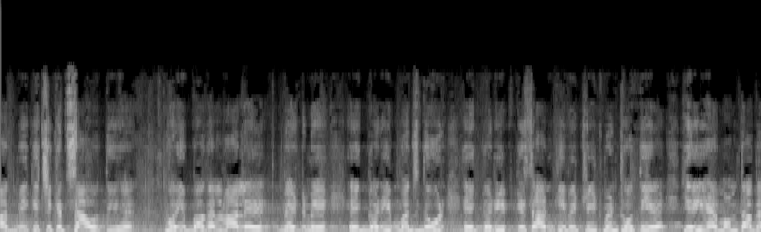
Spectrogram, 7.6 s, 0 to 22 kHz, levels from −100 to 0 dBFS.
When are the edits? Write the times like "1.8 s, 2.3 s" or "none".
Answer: none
